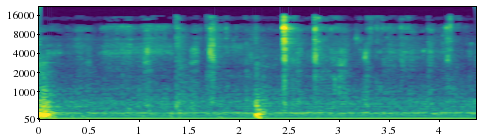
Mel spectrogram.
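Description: Close-miked chewing of a sub sandwich, with small wet mouth clicks, over a steady low hum. A dull thump comes at the start and a smaller one about two seconds in.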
